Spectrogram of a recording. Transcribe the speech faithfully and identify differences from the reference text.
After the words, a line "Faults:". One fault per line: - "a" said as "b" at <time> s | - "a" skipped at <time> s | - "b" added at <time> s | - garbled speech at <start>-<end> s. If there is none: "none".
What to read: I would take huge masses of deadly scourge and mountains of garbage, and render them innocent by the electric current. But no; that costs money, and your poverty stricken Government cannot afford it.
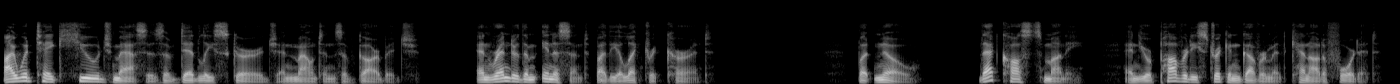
I would take huge masses of deadly scourge and mountains of garbage, and render them innocent by the electric current. But no; that costs money, and your poverty stricken Government cannot afford it.
Faults:
none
